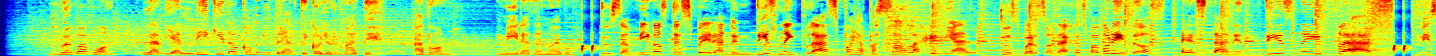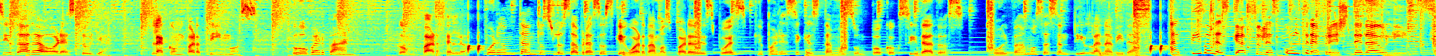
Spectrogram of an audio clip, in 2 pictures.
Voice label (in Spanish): neutro, espanol neutro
